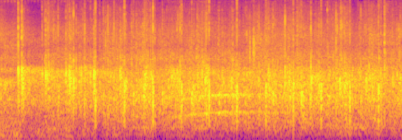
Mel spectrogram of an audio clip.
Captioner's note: audience applauds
